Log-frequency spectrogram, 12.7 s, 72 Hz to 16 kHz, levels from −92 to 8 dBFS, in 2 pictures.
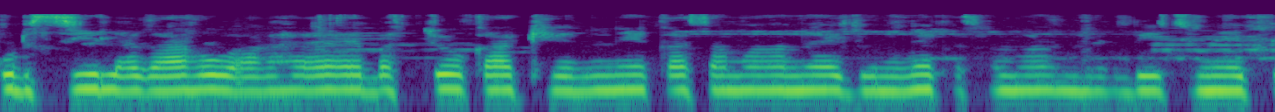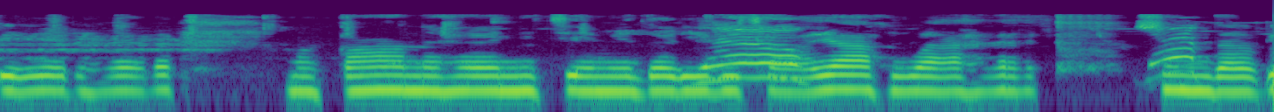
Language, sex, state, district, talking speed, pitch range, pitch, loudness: Hindi, female, Bihar, Purnia, 120 wpm, 200-215 Hz, 205 Hz, -16 LUFS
